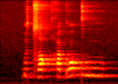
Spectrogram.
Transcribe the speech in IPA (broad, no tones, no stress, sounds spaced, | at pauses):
ɠ ʊ d͡z ɔ qʰ ə ɡ ɔ ɡ u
